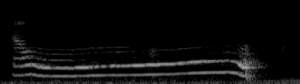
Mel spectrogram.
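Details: A Maltese dog howls in reply to its owner, a long, steady howl that rises slightly and then drops away.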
